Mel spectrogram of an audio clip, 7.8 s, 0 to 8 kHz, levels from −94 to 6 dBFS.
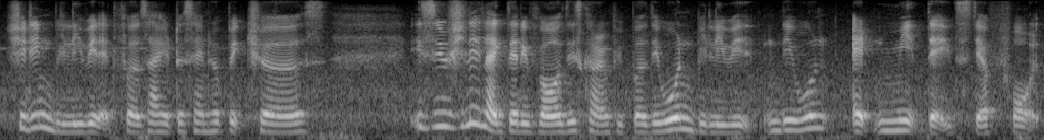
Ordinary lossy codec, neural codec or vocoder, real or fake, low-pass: none; none; real; none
